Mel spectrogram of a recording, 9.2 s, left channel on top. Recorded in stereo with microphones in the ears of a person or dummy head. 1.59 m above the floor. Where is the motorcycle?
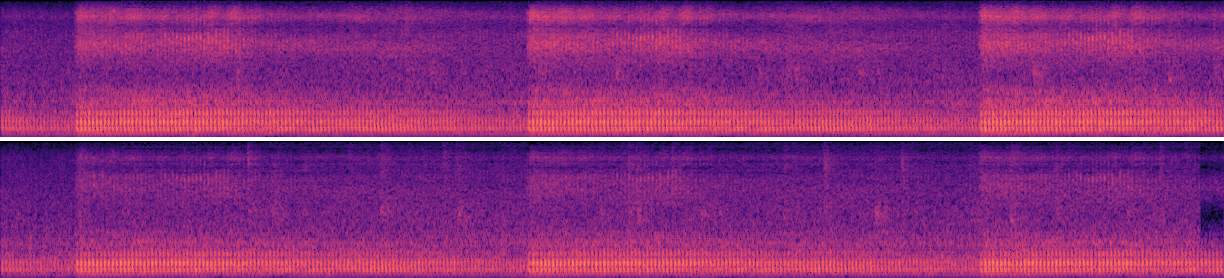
60° left (ahead or behind).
